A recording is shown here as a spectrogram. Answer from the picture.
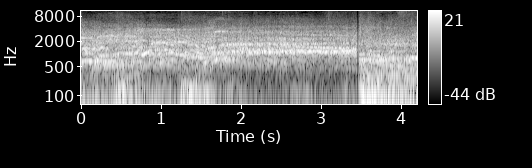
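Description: Crowd of spectators cheering and shouting in a gymnasium, many voices overlapping.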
